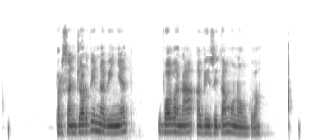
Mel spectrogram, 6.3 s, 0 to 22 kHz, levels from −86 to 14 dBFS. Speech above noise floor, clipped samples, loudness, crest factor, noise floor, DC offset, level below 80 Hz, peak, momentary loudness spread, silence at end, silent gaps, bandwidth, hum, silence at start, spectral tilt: 68 dB; under 0.1%; -22 LUFS; 20 dB; -89 dBFS; under 0.1%; -76 dBFS; -4 dBFS; 18 LU; 1.15 s; none; 11 kHz; none; 1.15 s; -5.5 dB/octave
